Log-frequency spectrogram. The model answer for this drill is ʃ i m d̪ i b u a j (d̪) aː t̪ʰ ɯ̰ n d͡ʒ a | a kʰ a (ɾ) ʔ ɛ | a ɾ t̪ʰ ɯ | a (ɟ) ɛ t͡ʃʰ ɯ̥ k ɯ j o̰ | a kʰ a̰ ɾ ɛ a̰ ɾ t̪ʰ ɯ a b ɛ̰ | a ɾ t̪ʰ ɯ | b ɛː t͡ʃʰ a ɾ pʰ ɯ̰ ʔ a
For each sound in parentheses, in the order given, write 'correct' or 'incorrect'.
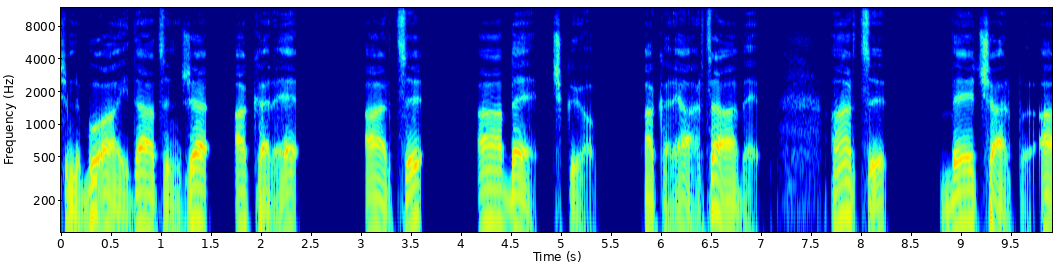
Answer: correct, correct, incorrect

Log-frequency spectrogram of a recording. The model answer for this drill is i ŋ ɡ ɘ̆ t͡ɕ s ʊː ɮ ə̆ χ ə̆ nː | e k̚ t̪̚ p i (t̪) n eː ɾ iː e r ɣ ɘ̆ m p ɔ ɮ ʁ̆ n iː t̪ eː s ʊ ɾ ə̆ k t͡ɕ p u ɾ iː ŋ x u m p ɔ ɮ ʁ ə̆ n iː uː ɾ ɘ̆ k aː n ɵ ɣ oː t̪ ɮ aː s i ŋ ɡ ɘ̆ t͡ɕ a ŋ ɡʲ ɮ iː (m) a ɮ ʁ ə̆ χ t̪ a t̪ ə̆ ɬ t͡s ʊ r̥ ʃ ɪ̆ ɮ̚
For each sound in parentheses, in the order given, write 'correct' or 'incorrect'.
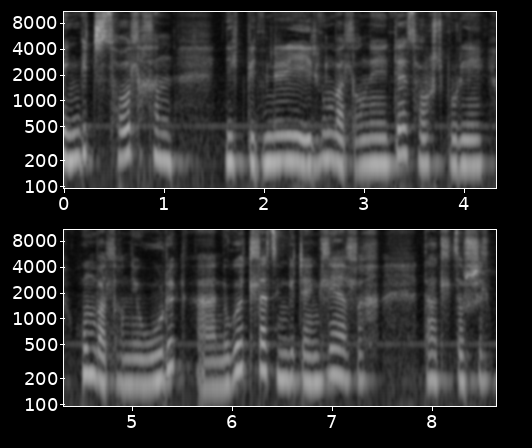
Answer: correct, incorrect

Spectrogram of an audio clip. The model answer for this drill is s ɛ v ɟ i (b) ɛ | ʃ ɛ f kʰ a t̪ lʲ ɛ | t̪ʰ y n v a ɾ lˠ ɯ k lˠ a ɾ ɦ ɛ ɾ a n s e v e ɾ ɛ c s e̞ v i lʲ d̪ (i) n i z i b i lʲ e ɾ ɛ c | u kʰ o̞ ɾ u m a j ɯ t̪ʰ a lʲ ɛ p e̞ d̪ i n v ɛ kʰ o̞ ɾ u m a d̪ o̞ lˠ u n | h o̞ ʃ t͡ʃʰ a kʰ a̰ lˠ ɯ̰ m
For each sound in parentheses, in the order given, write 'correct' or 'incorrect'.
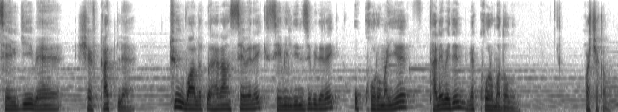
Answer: incorrect, incorrect

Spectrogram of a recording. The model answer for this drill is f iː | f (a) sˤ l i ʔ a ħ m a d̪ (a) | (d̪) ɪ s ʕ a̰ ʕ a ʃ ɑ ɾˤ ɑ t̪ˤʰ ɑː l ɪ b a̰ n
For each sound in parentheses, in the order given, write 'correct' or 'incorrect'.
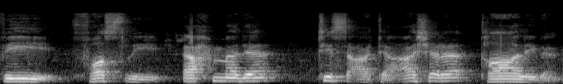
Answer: incorrect, correct, incorrect

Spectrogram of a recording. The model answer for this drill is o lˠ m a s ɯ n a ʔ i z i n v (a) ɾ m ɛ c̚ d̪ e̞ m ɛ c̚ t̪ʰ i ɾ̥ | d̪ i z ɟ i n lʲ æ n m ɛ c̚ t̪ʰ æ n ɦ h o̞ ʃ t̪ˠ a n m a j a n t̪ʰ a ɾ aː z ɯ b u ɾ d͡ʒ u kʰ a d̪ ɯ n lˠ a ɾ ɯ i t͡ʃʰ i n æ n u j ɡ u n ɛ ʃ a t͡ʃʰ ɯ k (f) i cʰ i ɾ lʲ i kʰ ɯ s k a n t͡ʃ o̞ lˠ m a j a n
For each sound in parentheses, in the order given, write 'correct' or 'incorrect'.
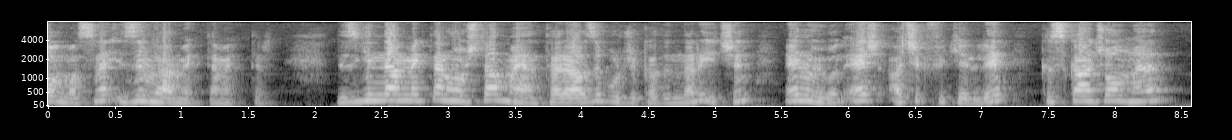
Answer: incorrect, correct

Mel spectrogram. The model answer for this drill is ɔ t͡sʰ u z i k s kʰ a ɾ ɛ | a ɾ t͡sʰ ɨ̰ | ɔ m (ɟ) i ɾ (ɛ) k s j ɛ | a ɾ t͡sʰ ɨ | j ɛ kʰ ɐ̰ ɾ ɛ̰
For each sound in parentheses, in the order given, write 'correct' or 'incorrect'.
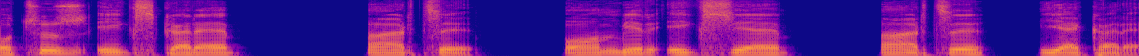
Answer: incorrect, incorrect

